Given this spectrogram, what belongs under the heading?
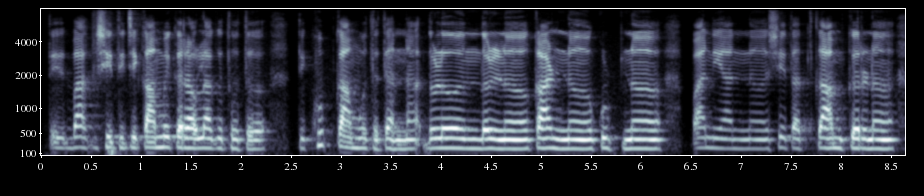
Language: Marathi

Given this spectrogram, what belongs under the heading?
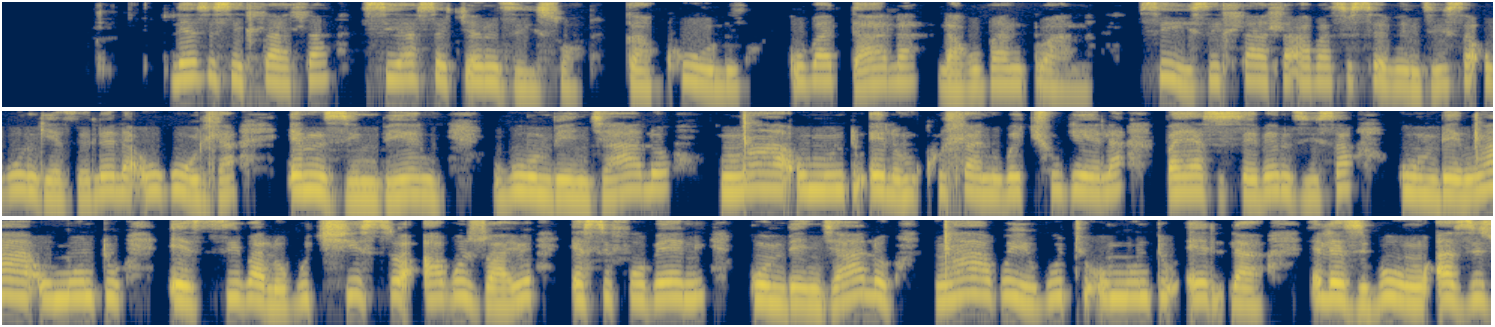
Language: North Ndebele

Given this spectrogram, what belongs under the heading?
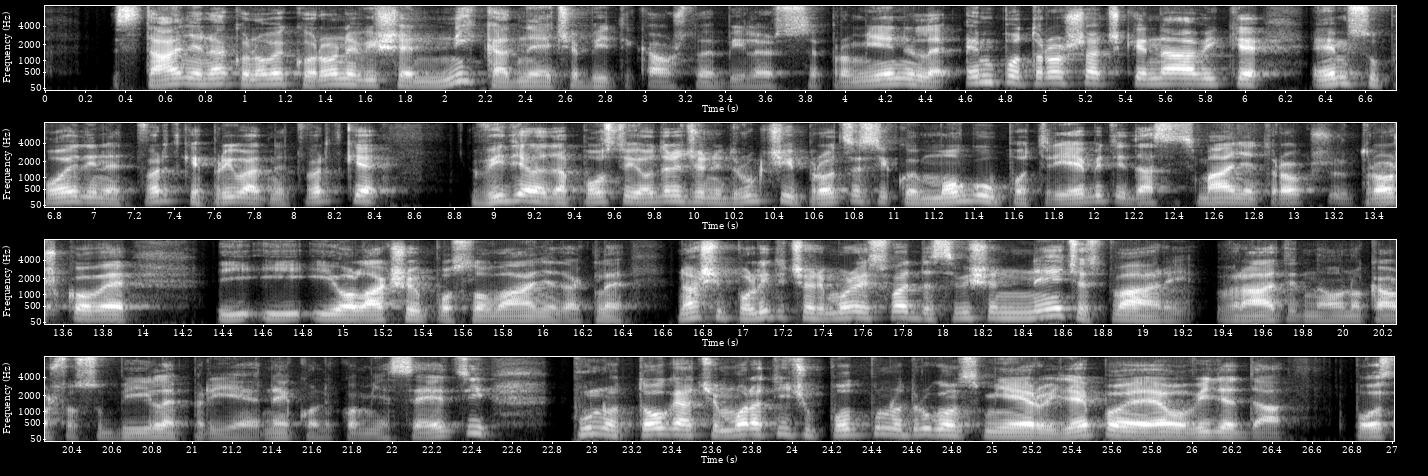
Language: Croatian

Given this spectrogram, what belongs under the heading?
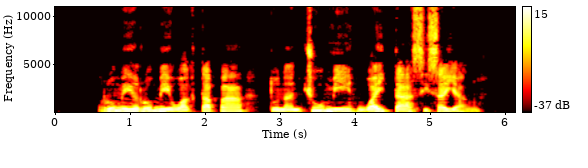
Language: Yauyos Quechua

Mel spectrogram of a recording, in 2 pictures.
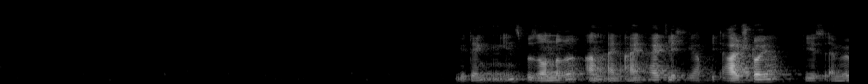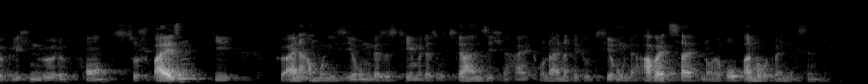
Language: German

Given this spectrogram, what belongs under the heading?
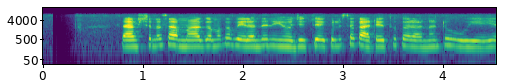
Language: Sinhala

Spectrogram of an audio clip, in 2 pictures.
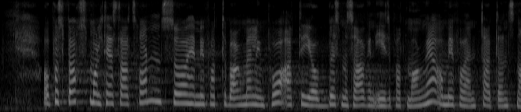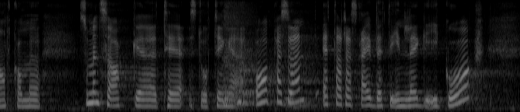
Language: Norwegian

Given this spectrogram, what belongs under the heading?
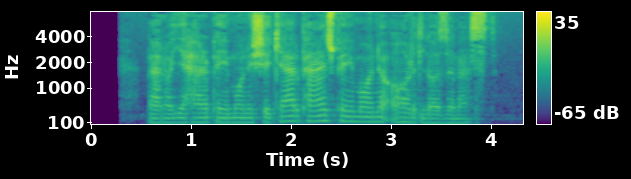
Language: Persian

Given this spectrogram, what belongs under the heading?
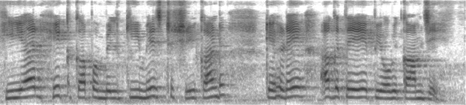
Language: Sindhi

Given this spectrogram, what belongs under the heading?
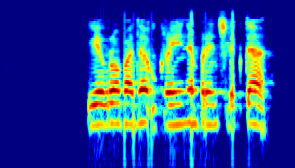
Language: Uzbek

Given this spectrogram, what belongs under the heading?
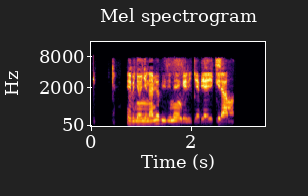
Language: Ganda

